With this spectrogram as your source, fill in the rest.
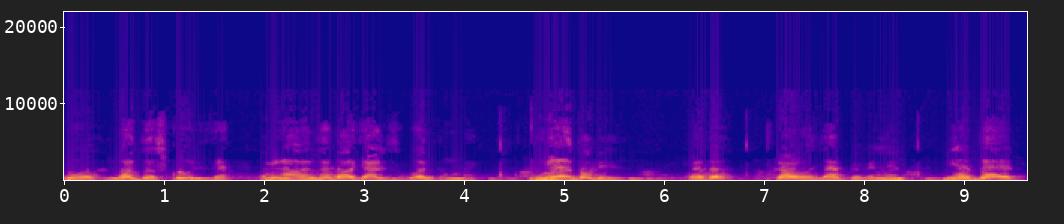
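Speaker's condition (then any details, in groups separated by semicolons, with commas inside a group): Speech loss after head injury; very difficult to utter words, speech feels heavy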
